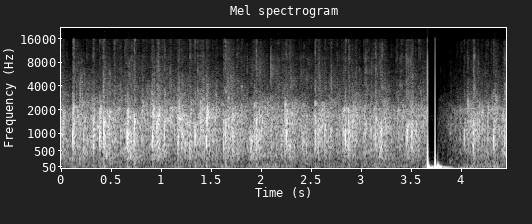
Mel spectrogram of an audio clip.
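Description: Dense, sustained audience applause at a conference, continuous clapping from a crowd with a sharp bump near the end before it carries on.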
